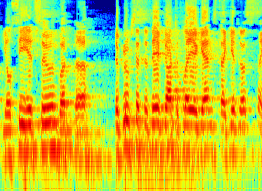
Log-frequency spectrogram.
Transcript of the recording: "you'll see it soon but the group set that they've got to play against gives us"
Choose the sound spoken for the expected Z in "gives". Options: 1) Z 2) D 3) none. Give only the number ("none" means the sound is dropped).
1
